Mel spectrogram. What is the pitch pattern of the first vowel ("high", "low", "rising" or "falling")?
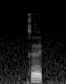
low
